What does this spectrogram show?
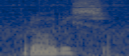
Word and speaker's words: proorizo: traducido en griego como proorizo. Proorizo, que se divide de dos sílabas, en este caso pro, que significa por anticipado, y orizo, que se traduce como determinar. Comprendiendo esto entonces, Javerín, responderemos la pregunta del Javer.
